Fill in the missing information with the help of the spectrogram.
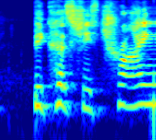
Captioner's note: mimics woman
